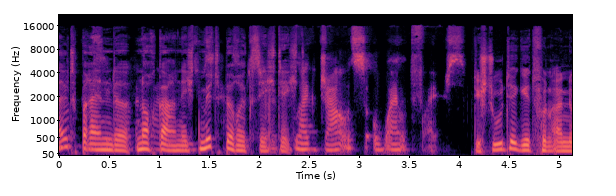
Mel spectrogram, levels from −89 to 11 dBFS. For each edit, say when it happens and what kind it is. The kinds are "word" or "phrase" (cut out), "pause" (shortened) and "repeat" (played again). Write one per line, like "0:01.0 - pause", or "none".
none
